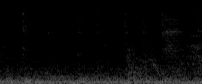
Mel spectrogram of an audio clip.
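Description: Stylus on an interactive whiteboard while handwriting: a few light clicks and short scratchy strokes, the longest near the end, over a steady low room hum.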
